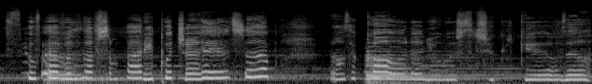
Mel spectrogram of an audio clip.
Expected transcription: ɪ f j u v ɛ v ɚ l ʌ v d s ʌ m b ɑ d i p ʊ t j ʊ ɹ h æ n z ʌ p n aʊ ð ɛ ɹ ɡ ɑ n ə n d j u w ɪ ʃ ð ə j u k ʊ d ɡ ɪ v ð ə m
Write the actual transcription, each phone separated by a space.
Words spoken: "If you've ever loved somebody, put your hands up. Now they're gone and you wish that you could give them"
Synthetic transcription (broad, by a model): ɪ f j u v ɛ v ɚ l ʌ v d s ʌ m b ɑ d i p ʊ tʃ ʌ ɹ h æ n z ʌ p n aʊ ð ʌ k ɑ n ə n j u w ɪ s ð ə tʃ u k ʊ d ɡ ɪ v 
